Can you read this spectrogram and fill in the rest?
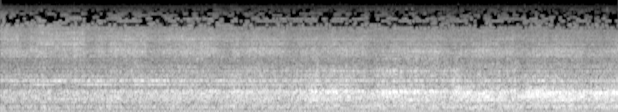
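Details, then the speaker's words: Lake-fed outdoor water pump in a boathouse, being primed by throttling the cistern and lake lines: a steady motor hum that grows louder as the suction hose fills and pressure builds; normal. "What you have to do is just throttle and thread those lines back and forth there a little bit until you get the lake line suction hose filled. So it's filled now, it's building up pressure."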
